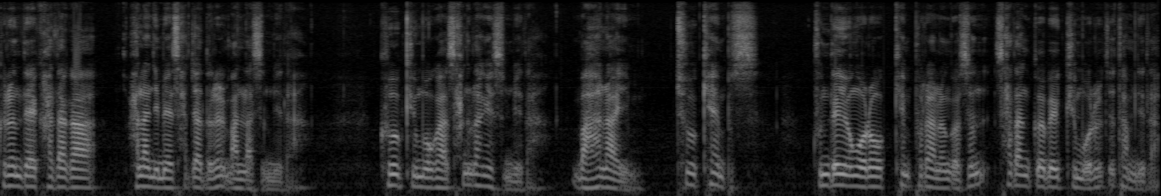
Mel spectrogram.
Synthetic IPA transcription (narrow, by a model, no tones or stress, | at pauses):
kɯɾʌnde̞kadaɡa | hanaɲime̞sʰad͡ʑadɯɾɯɭmʔanːa̰s͈ɯmɲḭda̰ | kɯkjumoɡasʰaŋdaŋɦe̞s͈ɯmɲida̰ | maɦanaḭm | tʰukʰempʰsɯ̥ | kunde̞joŋʌɾokʰempʰɯɾɦanɯnɡʌsʰɯnsʰadaŋk͈ɯbe̞kjumoɾɯɭt͈ɯtʰamɲida̰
